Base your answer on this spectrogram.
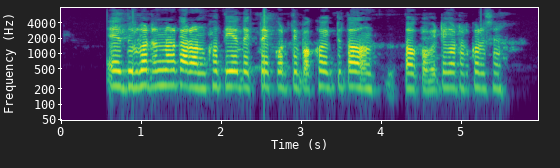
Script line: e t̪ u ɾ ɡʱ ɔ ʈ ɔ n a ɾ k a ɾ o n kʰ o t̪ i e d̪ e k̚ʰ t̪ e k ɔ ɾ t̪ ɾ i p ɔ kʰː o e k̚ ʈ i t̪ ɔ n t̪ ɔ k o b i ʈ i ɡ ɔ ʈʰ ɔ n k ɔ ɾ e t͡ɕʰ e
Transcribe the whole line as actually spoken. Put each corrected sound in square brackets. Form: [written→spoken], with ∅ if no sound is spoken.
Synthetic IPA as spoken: e [t̪→d̪] u ɾ ɡʱ ɔ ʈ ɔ n a ɾ k a ɾ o n kʰ o t̪ i e d̪ e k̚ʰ t̪ e k [ɔ→o] ɾ t̪ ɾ i p ɔ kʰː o e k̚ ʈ i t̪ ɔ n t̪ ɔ k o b i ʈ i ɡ ɔ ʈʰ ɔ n k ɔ ɾ e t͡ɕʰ e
